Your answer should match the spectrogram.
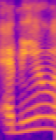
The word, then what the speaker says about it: Emil: said oh well is Emil okay I said sure and that's how uh the German name turns into a French pronunciation that is fascinating well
